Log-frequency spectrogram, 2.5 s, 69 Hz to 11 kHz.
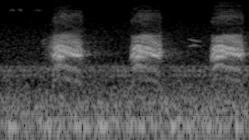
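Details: Hooded crow arriving hungry for breakfast at a forest feeding spot in -14 frost on 7 March 2024, alongside magpies and jays, plumage fluffed: three harsh, hoarse caws, each about a quarter second, spaced roughly 0.8 seconds apart.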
